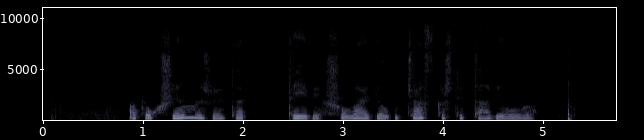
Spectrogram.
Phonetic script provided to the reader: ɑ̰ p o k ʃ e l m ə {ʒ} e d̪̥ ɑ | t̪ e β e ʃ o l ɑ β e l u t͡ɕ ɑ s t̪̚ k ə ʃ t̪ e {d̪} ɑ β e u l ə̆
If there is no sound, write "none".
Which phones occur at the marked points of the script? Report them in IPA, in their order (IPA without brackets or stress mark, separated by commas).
ʒ, t̪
